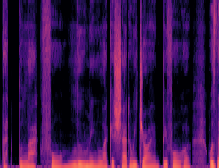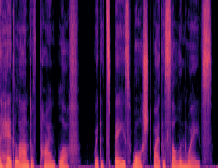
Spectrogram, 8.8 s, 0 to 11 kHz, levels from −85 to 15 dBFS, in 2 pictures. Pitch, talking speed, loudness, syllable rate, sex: 180 Hz, 165 wpm, -20 LUFS, 4.2 syllables/s, female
